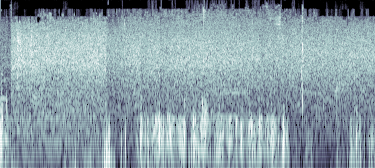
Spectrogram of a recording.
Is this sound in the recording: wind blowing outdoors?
yes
